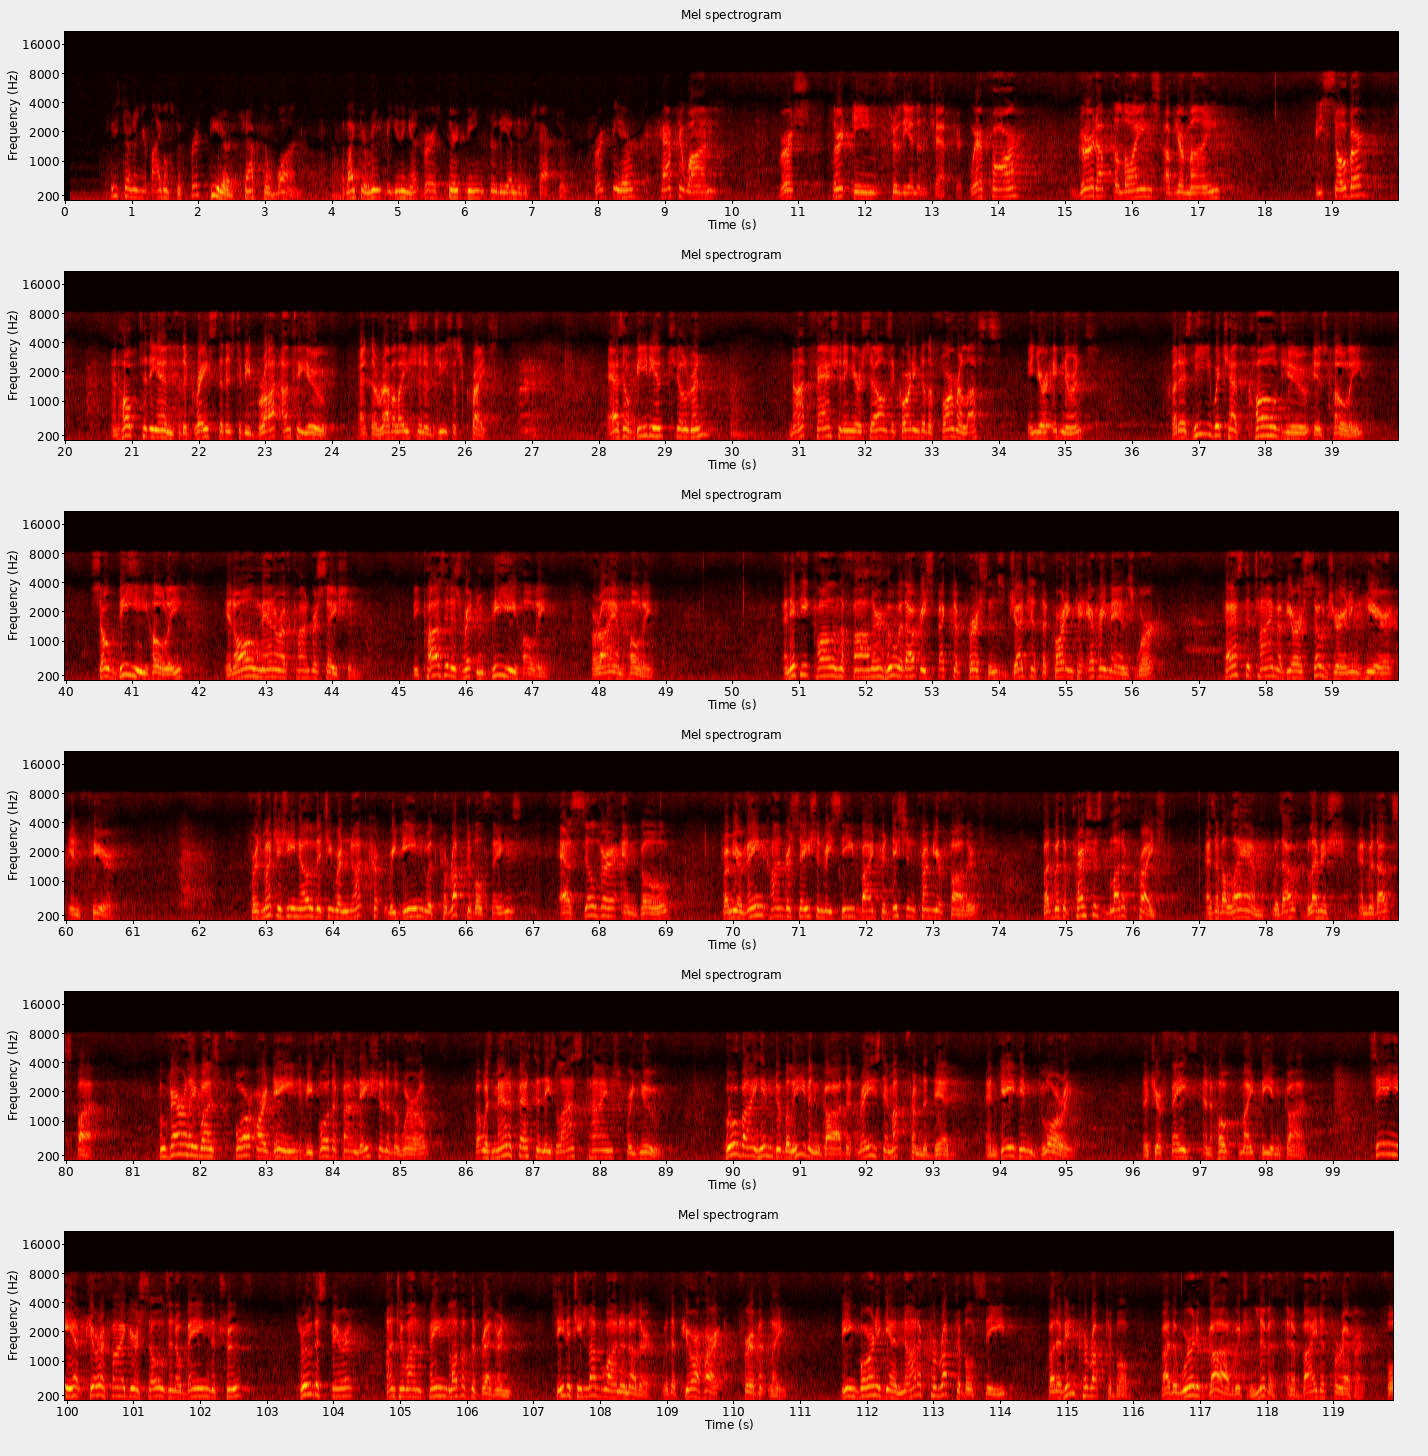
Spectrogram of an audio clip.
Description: In this sermon, the speaker expresses disappointment in hearing about Christians who compromise their faith and engage in shady associations.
